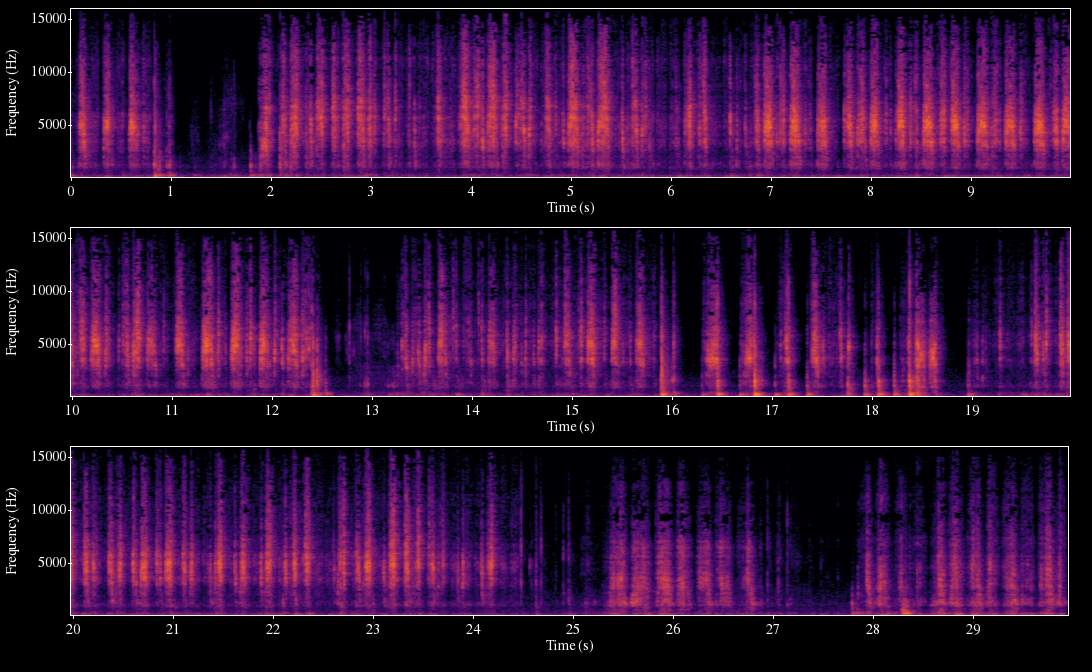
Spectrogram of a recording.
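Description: Wooden stylus scratching the black coating off a scratch-art card in fast, short, rasping strokes, with a few brief pauses.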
